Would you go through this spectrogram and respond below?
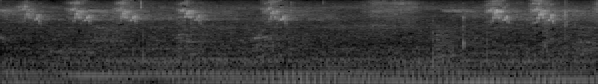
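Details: Street cat in Morocco, jealous and seeking affection. A steady, low pulsing purr runs throughout, with faint scratchy ticks above it.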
